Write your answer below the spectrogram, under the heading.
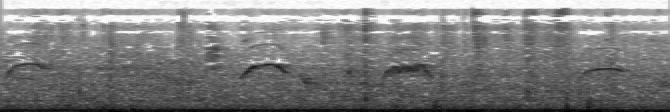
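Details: Domestic cat giving birth to eight kittens; thin, high arched mews rise and fall, four of them spaced roughly two seconds apart, over a steady low hum.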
